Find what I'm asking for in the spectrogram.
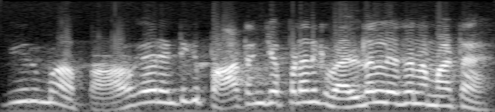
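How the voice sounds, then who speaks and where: A brash young rickshaw puller talks quickly in a very high voice. It comes from an old film comedy with a dull, lo-fi sound. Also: male voice, animated. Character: young man pedaling a rickshaw. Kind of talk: 1980s film comedy dialogue.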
